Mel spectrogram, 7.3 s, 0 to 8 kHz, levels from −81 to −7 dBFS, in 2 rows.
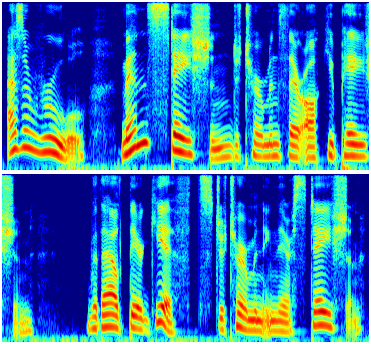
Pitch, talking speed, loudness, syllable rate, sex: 175 Hz, 115 wpm, -20 LUFS, 4.1 syllables/s, female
